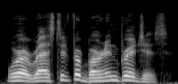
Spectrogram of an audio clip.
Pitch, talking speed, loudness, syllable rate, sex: 165 Hz, 170 wpm, -16 LUFS, 6.3 syllables/s, male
